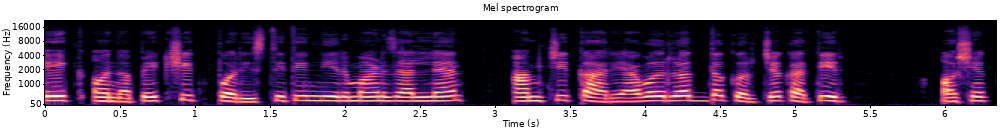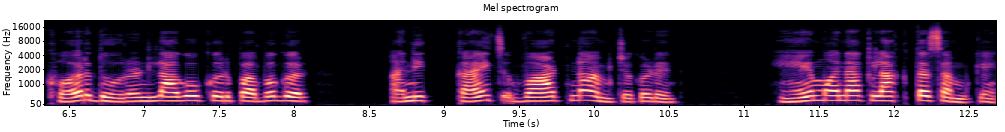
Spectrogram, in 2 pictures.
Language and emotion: Goan Konkani, sad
